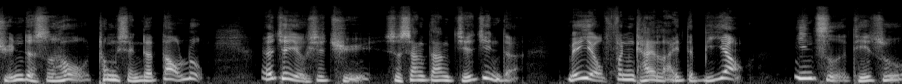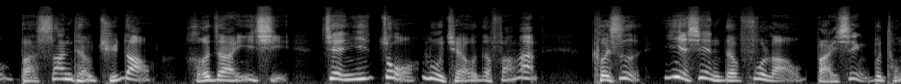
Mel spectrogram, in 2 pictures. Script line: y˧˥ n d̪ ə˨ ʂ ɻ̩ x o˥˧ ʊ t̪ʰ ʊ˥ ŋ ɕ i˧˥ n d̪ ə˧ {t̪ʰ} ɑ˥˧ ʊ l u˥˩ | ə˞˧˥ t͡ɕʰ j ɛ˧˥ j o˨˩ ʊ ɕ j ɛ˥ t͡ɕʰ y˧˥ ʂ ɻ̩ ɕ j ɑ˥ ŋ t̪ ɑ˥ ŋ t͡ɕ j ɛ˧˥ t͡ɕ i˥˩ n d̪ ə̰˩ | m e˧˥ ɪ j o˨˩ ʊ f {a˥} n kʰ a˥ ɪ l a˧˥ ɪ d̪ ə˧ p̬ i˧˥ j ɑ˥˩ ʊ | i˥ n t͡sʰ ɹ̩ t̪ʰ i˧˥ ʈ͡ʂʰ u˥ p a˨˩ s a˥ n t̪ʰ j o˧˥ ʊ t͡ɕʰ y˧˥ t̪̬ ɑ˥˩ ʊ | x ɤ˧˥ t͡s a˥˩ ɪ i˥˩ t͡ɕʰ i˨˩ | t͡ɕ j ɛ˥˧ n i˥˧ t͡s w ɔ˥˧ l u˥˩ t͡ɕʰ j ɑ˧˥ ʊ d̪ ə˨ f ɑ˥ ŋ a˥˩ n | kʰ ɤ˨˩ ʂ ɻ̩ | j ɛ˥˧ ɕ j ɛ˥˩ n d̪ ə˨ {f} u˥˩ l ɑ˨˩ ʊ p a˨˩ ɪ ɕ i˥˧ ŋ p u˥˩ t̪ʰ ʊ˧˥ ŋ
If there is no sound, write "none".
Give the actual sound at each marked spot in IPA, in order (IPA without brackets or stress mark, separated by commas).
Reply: t̪, ə˥, f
